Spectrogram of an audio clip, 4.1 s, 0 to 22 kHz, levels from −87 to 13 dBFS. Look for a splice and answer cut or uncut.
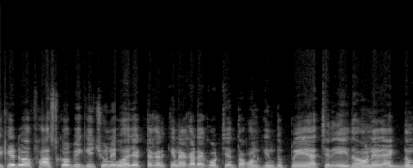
cut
